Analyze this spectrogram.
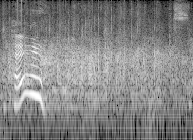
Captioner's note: applause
